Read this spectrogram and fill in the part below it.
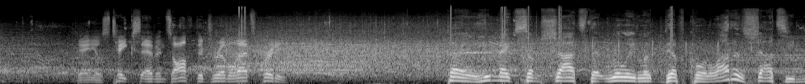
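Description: A crowd cheers loudly after a basket.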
